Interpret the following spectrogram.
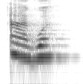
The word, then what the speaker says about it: água: Água, viram? Falei o U.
